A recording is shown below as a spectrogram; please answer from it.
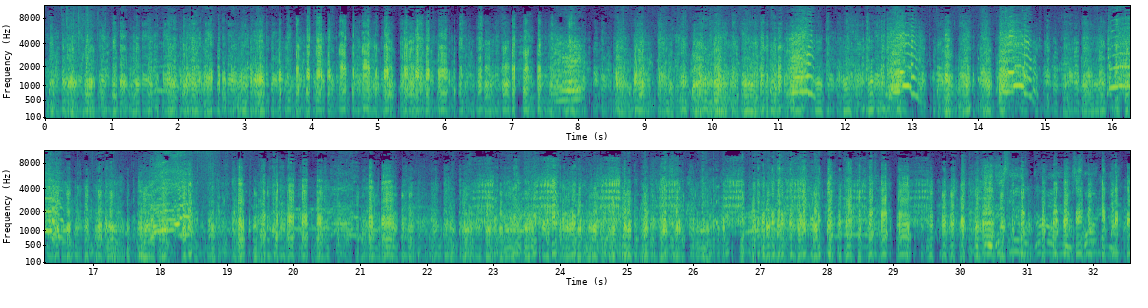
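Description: A flock of domestic Pekin and Rouen ducks quacking, many loud calls overlapping without a break.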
